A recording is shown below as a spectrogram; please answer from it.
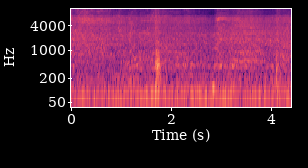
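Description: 1/10-scale short course RC trucks running on a dirt track, heard as a steady hum of motors and tyres with faint rising and falling whines. There is one sharp knock about two-thirds of the way through.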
